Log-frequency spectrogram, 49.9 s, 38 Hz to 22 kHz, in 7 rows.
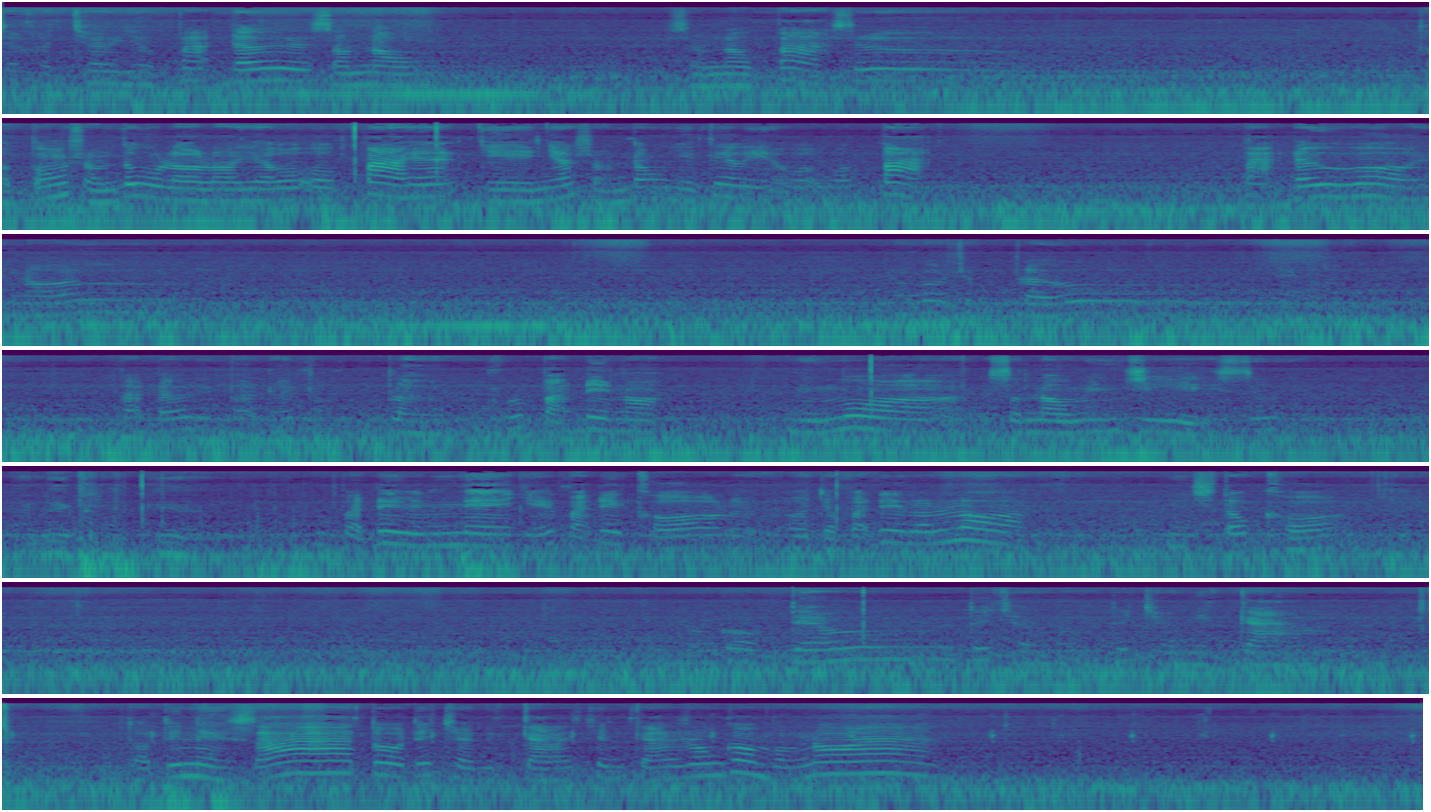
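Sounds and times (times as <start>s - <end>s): car road and engine rumble: 0.0s - 49.9s.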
